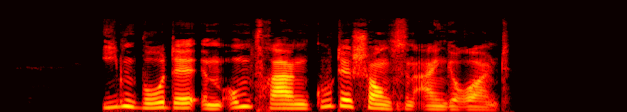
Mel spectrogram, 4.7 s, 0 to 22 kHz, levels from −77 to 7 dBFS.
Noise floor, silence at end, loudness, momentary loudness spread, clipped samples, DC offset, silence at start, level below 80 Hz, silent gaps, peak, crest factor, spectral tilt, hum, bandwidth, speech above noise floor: -85 dBFS; 0.9 s; -22 LUFS; 13 LU; under 0.1%; under 0.1%; 0.75 s; -62 dBFS; none; -2 dBFS; 20 dB; -5 dB/octave; none; 11.5 kHz; 64 dB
